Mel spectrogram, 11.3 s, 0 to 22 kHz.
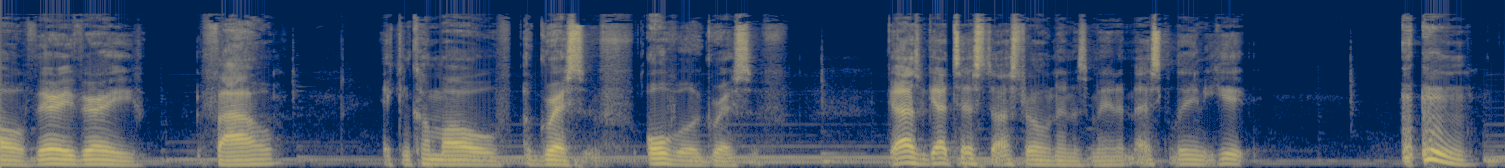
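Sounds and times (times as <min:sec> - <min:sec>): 
speech: 0:00.0 - 0:02.2, 0:02.9 - 0:05.9, 0:06.6 - 0:09.4, 0:10.6 - 0:11.2
man clearing his throat: 0:10.5 - 0:11.1.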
